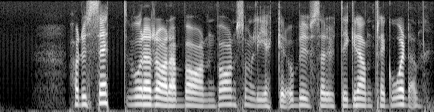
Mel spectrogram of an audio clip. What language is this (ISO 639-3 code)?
swe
